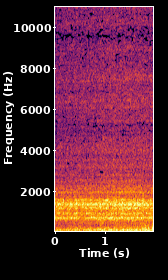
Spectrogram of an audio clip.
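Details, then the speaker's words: 1973 Oldsmobile V8 started after sitting 27 years, running on its own old gas topped with about three gallons fresh; steady, even low rumble settling into a smooth idle, no misses, knocks or surges, charging the old battery; normal idle. Points still to be checked. "let y'all listen to it run after 27 years it's just running turning on its own gas it's trying charge that old battery up"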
